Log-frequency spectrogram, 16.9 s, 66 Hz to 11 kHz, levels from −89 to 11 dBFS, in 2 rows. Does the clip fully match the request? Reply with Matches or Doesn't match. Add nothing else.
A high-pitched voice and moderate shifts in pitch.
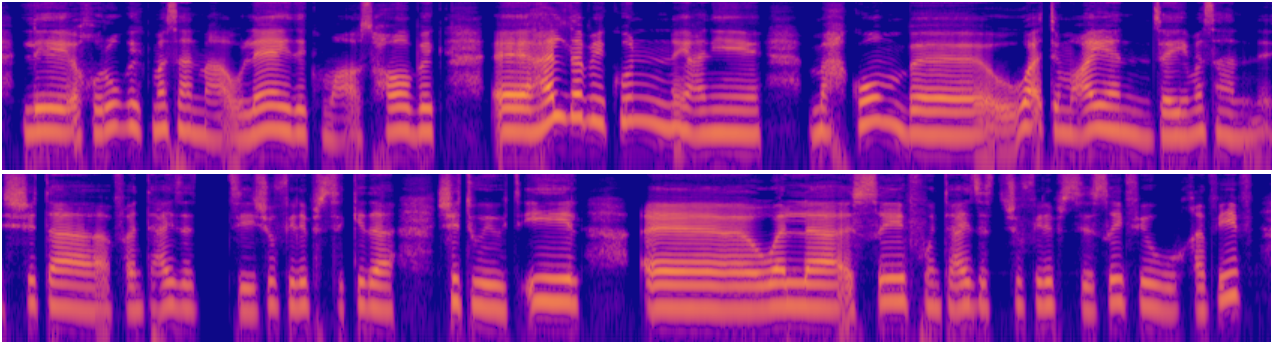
Matches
